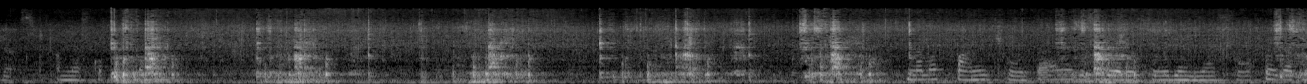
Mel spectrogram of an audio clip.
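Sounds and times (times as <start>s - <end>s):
okra sizzling in oil: 0.0s - 13.0s
metal spoon scraping a pot: 2.6s - 3.8s, 4.6s - 5.4s, 6.0s - 8.9s, 10.6s - 11.5s.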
